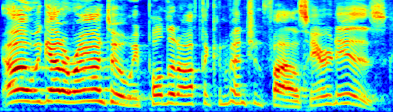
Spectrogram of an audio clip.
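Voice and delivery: high, quick, chirpy retelling; mock breezy announcement. Sound guys finally delivering the files, high mock-cheery. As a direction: pitch it way up and rattle it off.

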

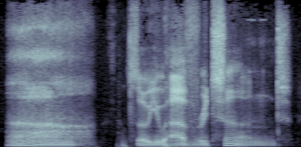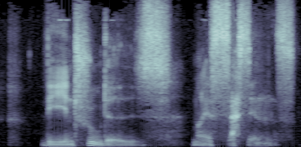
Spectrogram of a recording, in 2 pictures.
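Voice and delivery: very slow, low and hushed, trailing away; slow, sinking voice of a suspicious celestial being; weary wary celestial. Acted. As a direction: draw each phrase out, low and ominous. Game master voices weary celestial figure.

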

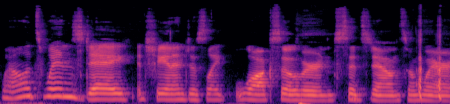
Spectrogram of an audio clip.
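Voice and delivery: ordinary talk, nothing marked

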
